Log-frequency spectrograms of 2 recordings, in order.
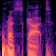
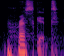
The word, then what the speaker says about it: Prescott: You don't know Prescott, even though Prescott is not Prescott, by the way, guys. It's Prescott. Yep. Even though phonetically that doesn't make any sense at all.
